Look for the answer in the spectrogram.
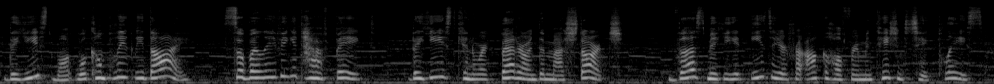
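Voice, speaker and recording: In a comic dub, a woman with a high-pitched voice that stays close to an everyday sound plays a polite, studious young female companion who explains things precisely and earnestly.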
